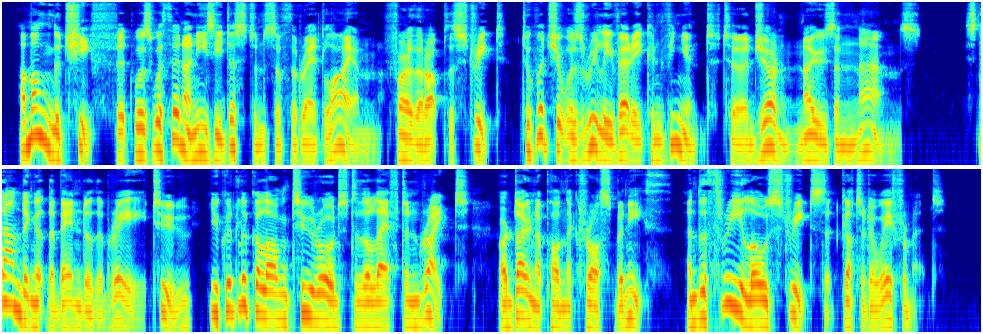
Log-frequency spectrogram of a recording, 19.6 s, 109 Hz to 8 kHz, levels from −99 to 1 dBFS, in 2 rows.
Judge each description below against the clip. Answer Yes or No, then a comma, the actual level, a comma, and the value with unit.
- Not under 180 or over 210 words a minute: Yes, average, 195 wpm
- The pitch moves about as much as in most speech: No, wide, 7.8 semitones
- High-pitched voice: No, low, 125 Hz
